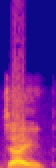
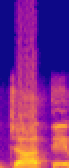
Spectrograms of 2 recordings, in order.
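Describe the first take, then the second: First: जाइत with short i moved before the t; Nagpuri apinihiti. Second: Said in the usual way. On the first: Shown as a demonstration. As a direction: say जाइत, i gliding in before a final t. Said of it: "हम लोग पढ़ते हैं जाइत". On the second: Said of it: "जाति ना पढ़ करके".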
